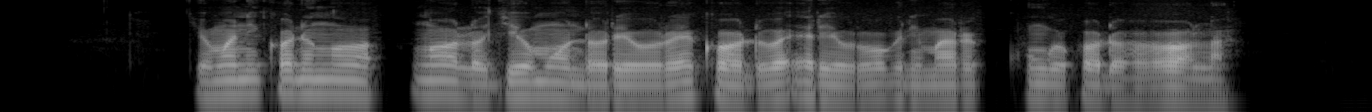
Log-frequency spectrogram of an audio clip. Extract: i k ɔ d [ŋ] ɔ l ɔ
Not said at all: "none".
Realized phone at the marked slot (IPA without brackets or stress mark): ŋ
